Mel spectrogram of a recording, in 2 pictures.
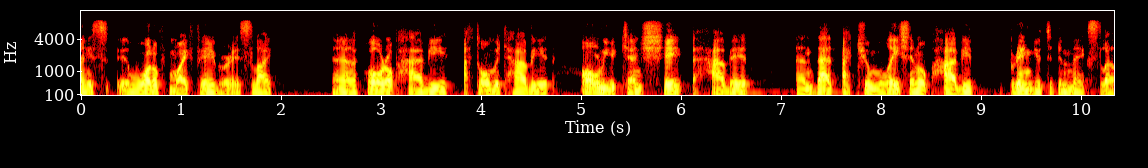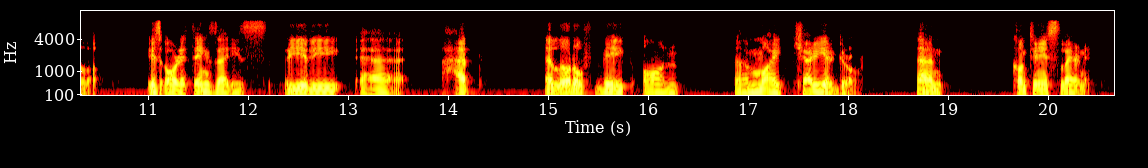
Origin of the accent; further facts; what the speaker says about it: Iran; moved away as an adult; also born or lived in Malaysia; now in Sweden; I'm from Iran. I've been in Sweden for one and a half year. Prior to that, I was living in Malaysia for uh, about 15 years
